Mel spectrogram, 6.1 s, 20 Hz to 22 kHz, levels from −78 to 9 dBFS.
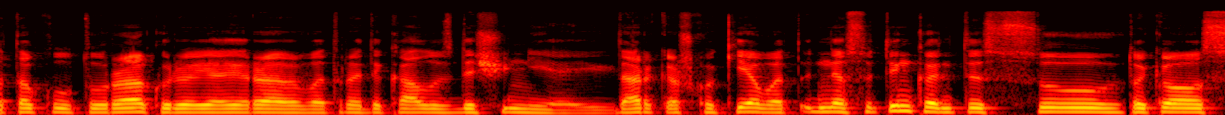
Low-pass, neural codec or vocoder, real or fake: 14.4 kHz; none; real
